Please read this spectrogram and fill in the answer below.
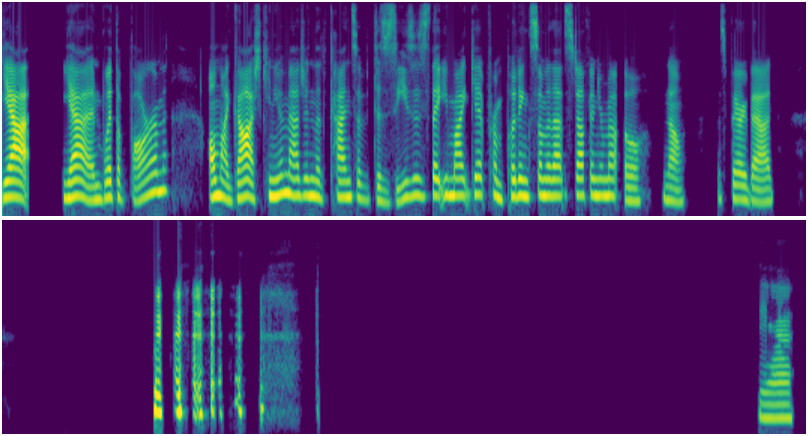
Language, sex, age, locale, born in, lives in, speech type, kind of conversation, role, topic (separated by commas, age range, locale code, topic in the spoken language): English, female, 35-39, en-US, United States, United States, conversation, unstructured, none, How can disagreements sometimes lead to better understanding?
